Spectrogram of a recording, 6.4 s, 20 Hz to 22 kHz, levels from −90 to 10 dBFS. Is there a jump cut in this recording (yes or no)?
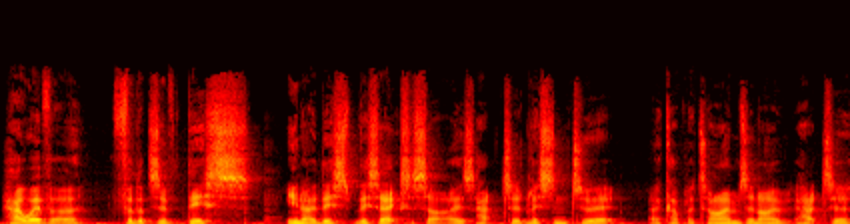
yes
